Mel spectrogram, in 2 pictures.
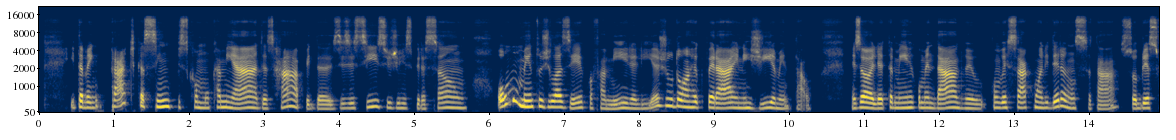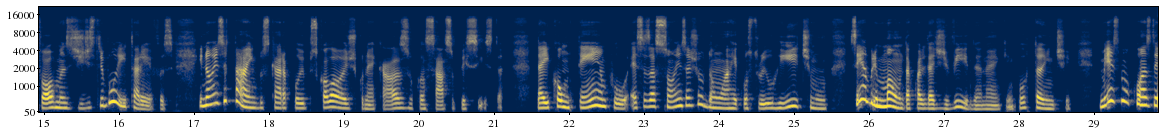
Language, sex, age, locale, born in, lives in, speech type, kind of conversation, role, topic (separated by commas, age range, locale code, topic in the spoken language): Portuguese, female, 25-29, pt-BR, Brazil, Spain, read, expert-assistant, expert, Como conciliar a carreira no jornalismo com a vida familiar?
